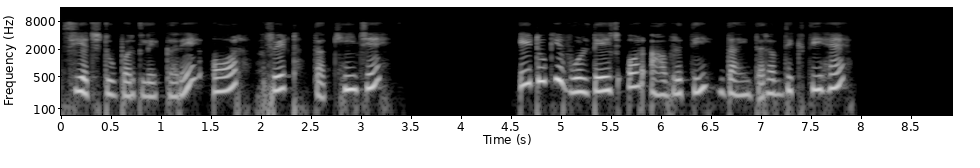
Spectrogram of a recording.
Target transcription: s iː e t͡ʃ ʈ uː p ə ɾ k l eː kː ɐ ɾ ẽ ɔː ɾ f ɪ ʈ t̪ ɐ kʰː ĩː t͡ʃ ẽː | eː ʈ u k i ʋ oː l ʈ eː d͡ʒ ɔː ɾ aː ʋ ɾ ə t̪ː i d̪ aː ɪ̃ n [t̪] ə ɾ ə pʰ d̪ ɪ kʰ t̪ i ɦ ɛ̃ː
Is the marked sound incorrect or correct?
correct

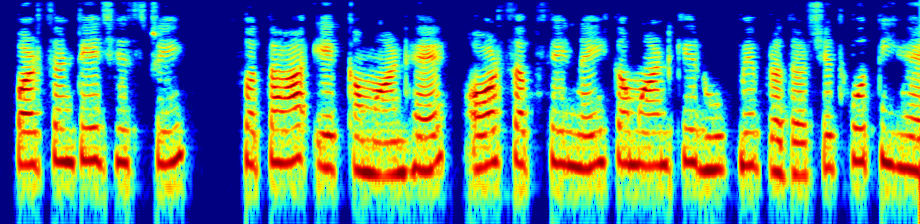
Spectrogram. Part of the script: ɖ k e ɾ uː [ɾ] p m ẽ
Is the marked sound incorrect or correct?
incorrect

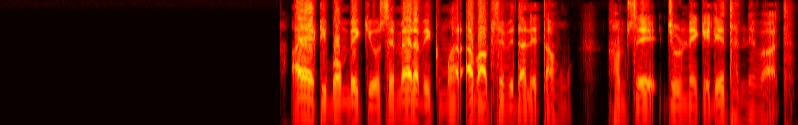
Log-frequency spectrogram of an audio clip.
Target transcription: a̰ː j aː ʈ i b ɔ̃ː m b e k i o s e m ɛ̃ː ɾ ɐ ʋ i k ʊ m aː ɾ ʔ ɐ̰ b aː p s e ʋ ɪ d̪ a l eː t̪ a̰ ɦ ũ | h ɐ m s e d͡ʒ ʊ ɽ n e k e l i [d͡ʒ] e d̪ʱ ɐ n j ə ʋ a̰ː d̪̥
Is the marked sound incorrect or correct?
incorrect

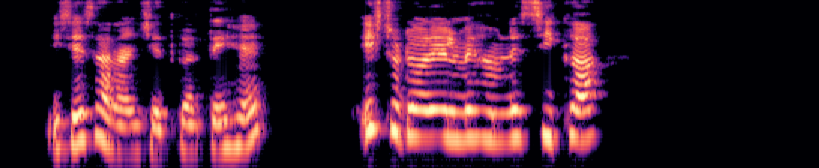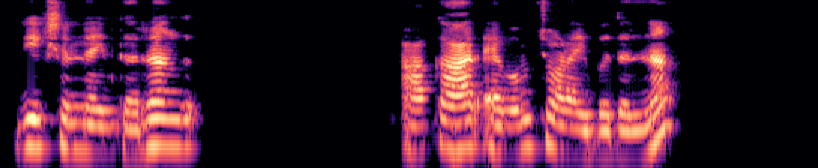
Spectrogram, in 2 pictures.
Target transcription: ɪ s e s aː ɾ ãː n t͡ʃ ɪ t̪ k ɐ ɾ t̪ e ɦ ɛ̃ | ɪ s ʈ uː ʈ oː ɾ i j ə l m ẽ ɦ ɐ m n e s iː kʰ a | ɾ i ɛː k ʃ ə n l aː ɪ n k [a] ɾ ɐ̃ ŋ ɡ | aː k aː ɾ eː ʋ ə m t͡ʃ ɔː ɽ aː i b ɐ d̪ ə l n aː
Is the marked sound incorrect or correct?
correct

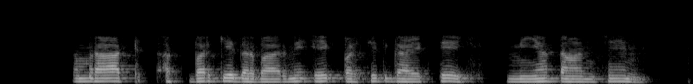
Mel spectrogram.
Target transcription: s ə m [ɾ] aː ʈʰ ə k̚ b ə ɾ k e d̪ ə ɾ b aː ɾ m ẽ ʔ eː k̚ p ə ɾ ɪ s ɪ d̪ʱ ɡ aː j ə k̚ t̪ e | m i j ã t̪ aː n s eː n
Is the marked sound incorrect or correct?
correct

